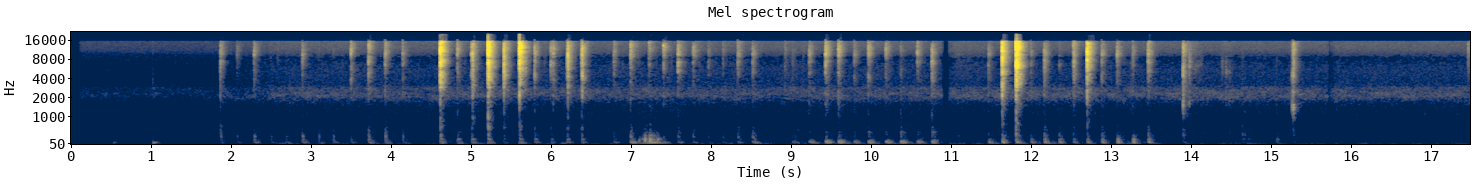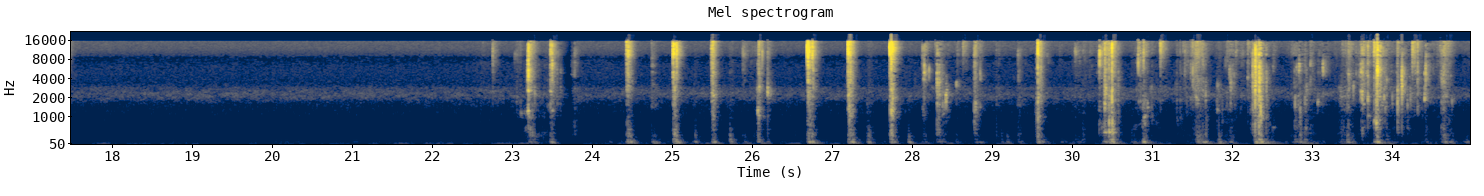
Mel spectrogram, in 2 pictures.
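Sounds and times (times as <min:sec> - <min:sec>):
slime squishing: 0:23.0 - 0:23.8, 0:24.4 - 0:34.9
slime clicking and popping: 0:30.3 - 0:34.8.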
